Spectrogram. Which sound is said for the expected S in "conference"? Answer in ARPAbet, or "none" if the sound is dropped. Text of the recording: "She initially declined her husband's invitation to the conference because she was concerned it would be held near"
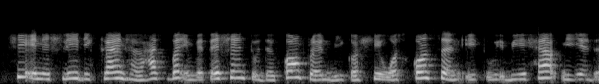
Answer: none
